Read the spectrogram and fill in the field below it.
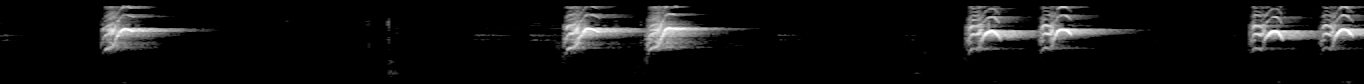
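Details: Active song of a lesser green leafbird (cucak ijo mini): loud, sharp, downslurred chirps, one alone and then in evenly spaced pairs, separated by silent gaps of one to two seconds.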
